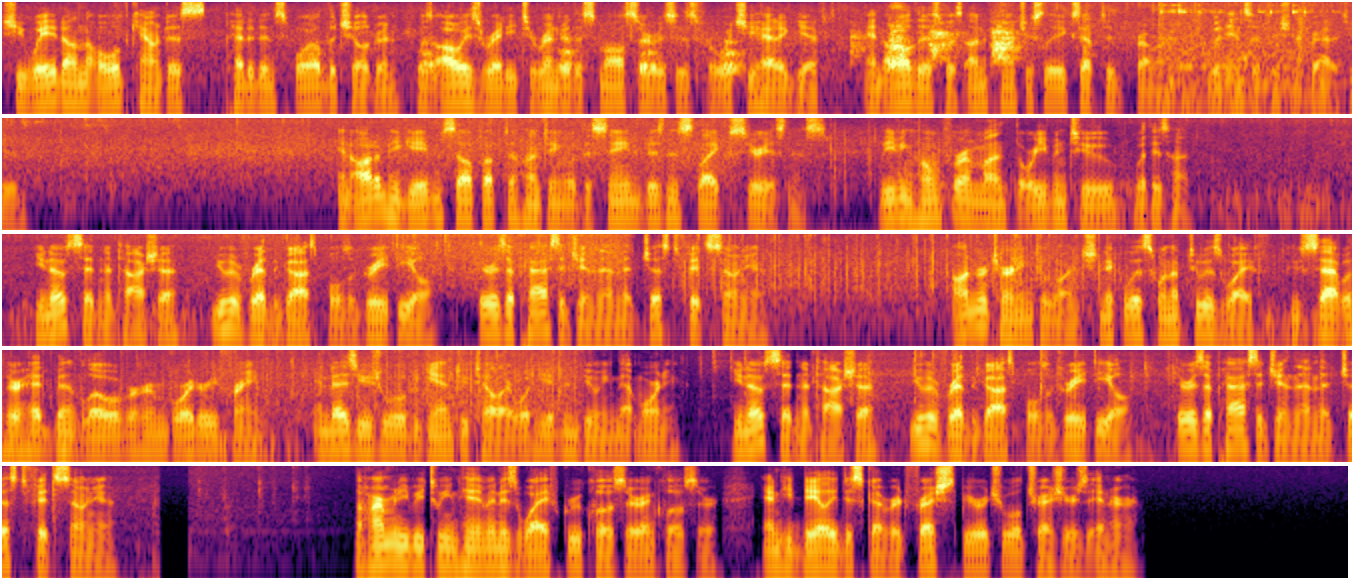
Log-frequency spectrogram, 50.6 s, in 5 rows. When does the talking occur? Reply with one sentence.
You can hear the talking from 0.0 to 10.3 s, from 12.6 to 19.1 s, from 20.5 to 26.0 s, from 27.4 to 41.4 s and from 43.1 to 49.0 s.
